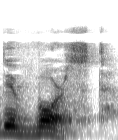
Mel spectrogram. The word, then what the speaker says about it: divorced: I'm divorced. ¿Ok? Y aquí también tenemos terminación ed, pero en cambio este lo vamos a pronunciar con el sonido t.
